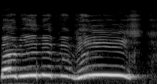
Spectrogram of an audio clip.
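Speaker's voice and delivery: very high-pitched, very loud, shrill toothless screech. Describing a man whose face was cut off, imitating his toothless scream. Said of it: "that's kind of exactly what he sounded like".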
